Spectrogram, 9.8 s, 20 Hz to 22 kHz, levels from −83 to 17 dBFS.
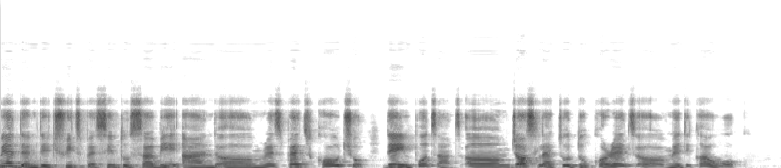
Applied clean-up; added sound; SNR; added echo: none; none; none; none.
